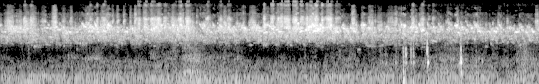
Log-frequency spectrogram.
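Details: Budgerigars chirp and chatter with dense, raspy warbling and sharp tweets, and a few brief clicks appear near the end.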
